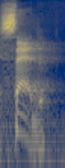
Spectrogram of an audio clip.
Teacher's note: Et là, vous retombez sur l'équivalent un peu du… Parce que c'est pas exactement la même chose, mais on est très proche du « e » accent grave, mais avec un peu plus de puissance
